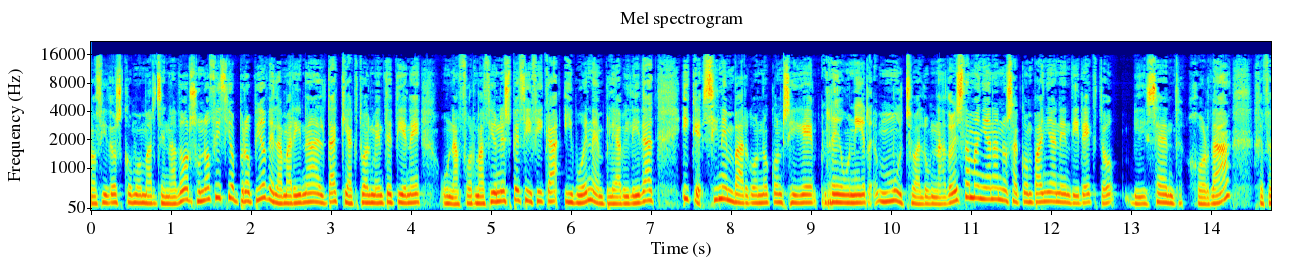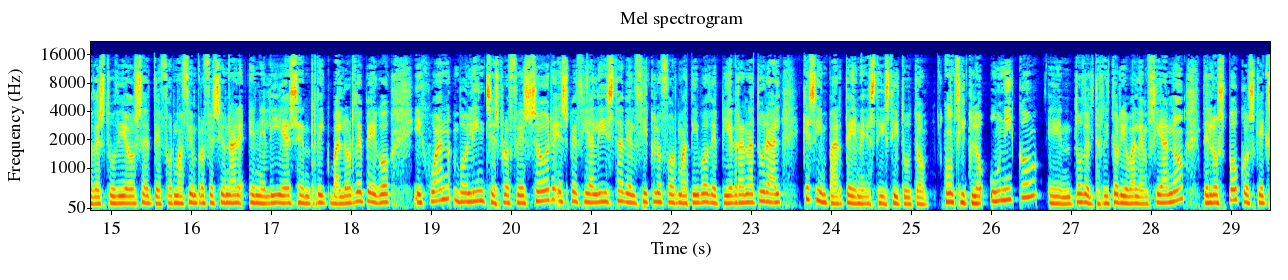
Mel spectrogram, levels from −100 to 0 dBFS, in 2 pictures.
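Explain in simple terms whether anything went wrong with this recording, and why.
A block of digital silence occurs at 22.2 s. For about 2 ms, the audio drops straight to silence and then returns, with no fade either way. That abrupt cut and restart is heard as a single quick tick, too brief to register as a gap.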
